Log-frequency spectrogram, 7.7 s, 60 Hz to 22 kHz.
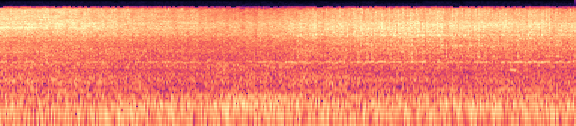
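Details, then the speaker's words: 1998 Dodge Ram 1500 after water pump replacement, first start: deep, even idle with a steady low rumble and no knocks, ticks or squeals, no coolant leaks; normal idle. "Here we go, look at that. She's purring like a cat. No leaks. No leaks."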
